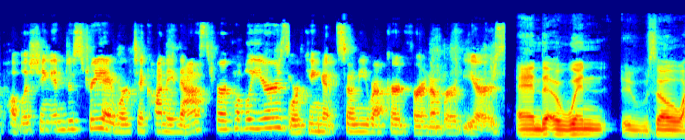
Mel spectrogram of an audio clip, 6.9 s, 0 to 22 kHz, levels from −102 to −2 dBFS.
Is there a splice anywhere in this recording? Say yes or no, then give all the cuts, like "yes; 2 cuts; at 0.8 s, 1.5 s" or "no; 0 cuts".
yes; 2 cuts; at 2.9 s, 5.0 s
